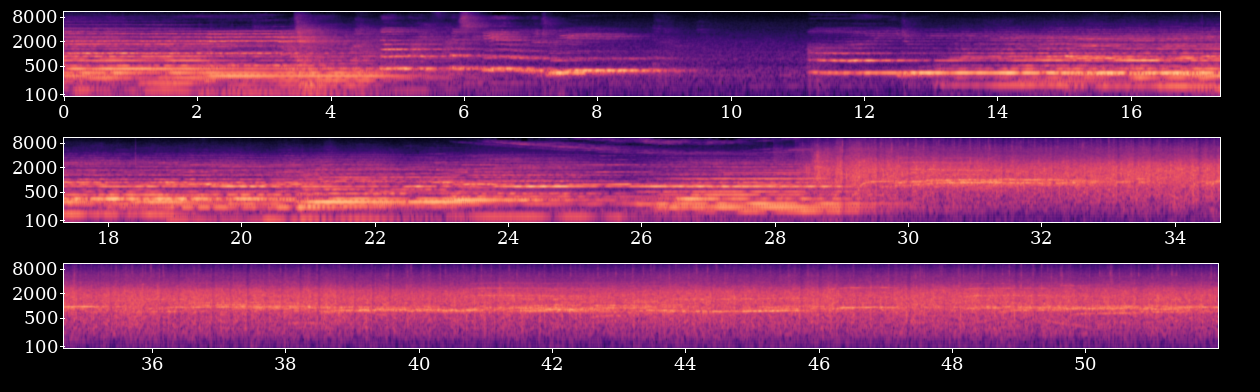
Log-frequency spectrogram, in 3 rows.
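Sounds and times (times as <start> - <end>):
orchestra sustained chord: 0.0 - 4.7, 13.5 - 31.8
audience applauding: 27.9 - 52.0
people cheering and whooping: 27.9 - 52.0.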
